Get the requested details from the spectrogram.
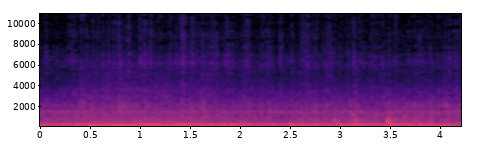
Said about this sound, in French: Dans la gare, je tombe nez à nez avec l'Orient Express.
